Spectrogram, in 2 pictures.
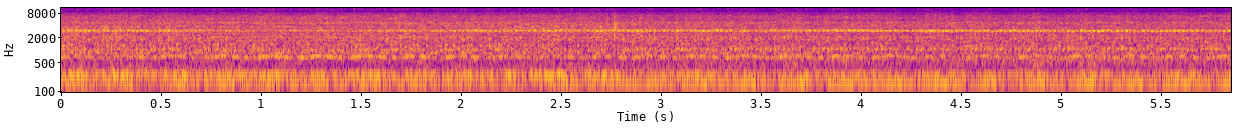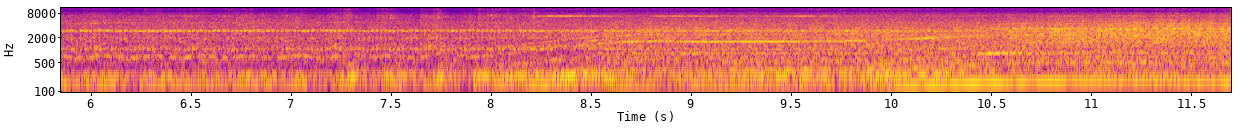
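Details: R33 with freshly fitted dump pipe: steady engine drone, revs fall and climb with a hollow buzzing resonance at certain revs; first suspected cam splash guard rattling on cam caps; cracked intake manifold.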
